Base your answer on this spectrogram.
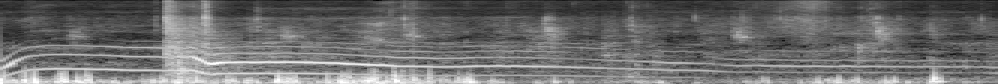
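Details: Abandoned kitten crying from starvation, giving one long, drawn-out meow that starts with a jump in pitch and slowly falls and fades, over steady low rumbling background noise.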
